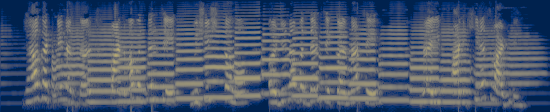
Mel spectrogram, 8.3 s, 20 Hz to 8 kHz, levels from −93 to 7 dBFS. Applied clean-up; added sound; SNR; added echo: classical method log-MMSE.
